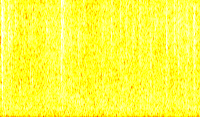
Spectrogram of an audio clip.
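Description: Steady low hiss of room tone and microphone noise, with no distinct event.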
